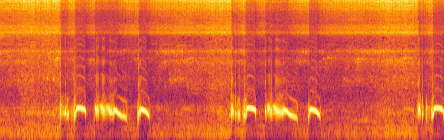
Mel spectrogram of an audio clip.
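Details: Female spotted dove calling to males: two loud coo phrases, each a short hooked note, a long falling coo and a final upswept note, separated by about three seconds of quiet hiss.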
